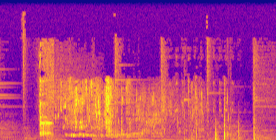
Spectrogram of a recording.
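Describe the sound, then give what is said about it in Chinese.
Water is poured, a faint, steady trickle broken by a few sharper drips and splashes. “倒水这种事交给我来做就好了，明明我才是女仆嘛，这种事交给您的话，我会过意不去的。”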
